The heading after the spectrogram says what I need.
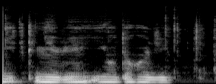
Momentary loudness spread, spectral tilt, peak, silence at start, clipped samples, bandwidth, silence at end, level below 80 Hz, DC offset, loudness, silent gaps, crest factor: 7 LU; -8 dB/octave; -4 dBFS; 0 s; under 0.1%; 9.4 kHz; 0.45 s; -46 dBFS; under 0.1%; -16 LUFS; none; 12 dB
